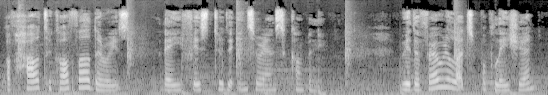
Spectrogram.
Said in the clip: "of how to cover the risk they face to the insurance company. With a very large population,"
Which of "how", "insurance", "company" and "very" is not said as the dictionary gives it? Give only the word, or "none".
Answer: insurance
